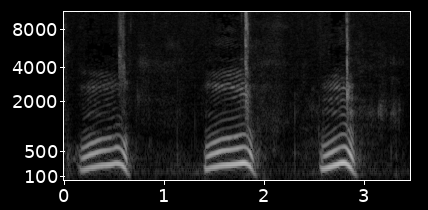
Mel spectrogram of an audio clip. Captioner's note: lips smacking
